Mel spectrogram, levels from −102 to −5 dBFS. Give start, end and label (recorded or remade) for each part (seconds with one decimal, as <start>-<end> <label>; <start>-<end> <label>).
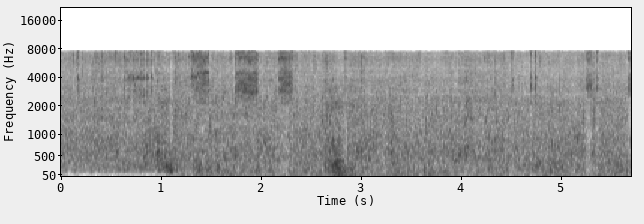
0.0-0.5 recorded; 0.5-2.3 remade; 2.3-2.8 recorded; 2.8-4.3 remade; 4.3-5.7 recorded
